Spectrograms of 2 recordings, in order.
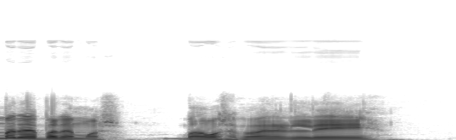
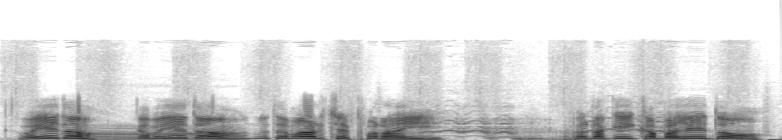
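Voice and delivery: calling out; 11 semitones higher than usual. Real, not acted. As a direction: call the horse to come. Calling horse.

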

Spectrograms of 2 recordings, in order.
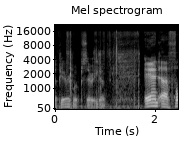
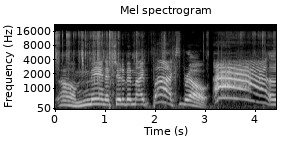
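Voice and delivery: much higher, louder shout; excited yell; 11 semitones higher, 4 dB louder, slower than usual. Real, not acted. The friend pulls a case hit, shouting.

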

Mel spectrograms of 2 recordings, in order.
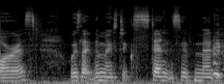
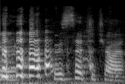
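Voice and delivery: laughing; 8 semitones higher, 12 dB louder than usual. Real, not acted. Mock complaint, laughing.

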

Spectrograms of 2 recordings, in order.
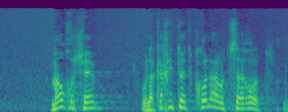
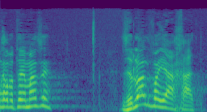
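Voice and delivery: ordinary talk

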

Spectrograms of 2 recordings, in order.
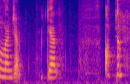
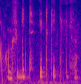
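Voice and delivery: much softer pleading whisper; 18 dB quieter than usual. Real, not acted. Gamer hiding, begging the neighbor to go, whispered. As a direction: beg him to leave without a sound.

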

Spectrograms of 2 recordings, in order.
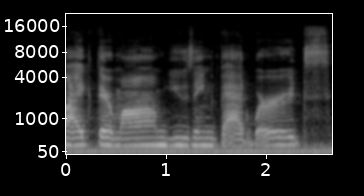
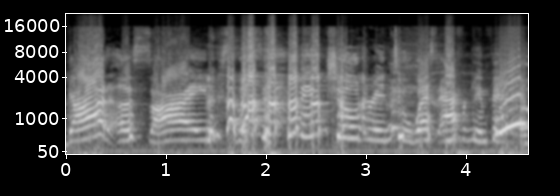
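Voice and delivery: loud, laughing protest; laughing shout; 7 semitones higher, 14 dB louder, much slower than usual. Real, not acted. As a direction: yell it while cracking up. Laughing while protesting a joke.

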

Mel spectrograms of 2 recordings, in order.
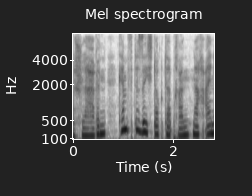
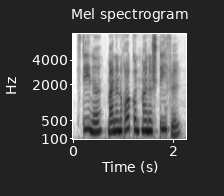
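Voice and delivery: calling out; 6 semitones higher, 4 dB louder than usual. A narrator's reading. Doctor calls housekeeper from hall.

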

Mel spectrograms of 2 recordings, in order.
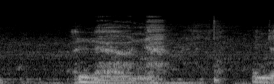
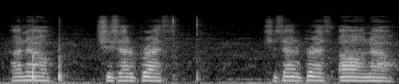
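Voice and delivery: alarmed; 7 semitones higher, 3 dB louder than usual. Real, not acted. Game character out of breath, panic.

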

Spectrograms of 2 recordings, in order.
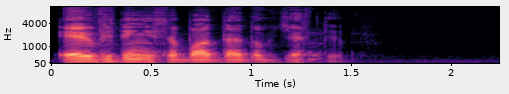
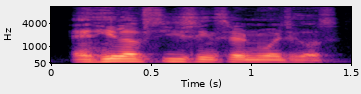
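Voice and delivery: ordinary talk

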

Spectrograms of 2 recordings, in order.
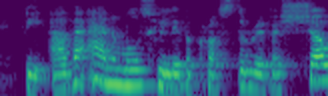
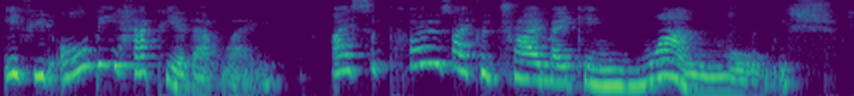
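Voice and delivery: thoughtful; 7 semitones higher than usual. Acted. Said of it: "says Ngiri thoughtfully".

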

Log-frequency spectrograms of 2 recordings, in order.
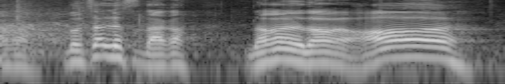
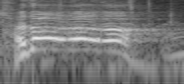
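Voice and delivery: angry yelling; 7 semitones higher, slower than usual. Real, not acted. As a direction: yell at the useless extras. Director loses his temper.

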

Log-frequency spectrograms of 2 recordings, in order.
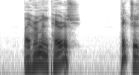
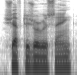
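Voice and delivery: ordinary delivery, nothing marked

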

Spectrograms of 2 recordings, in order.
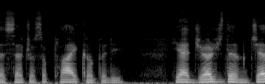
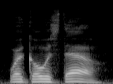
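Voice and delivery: louder friendly greeting; calling out; 3 semitones higher, 6 dB louder, slower than usual. Acted. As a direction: call out to a friend. Pablo greets Danny.

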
